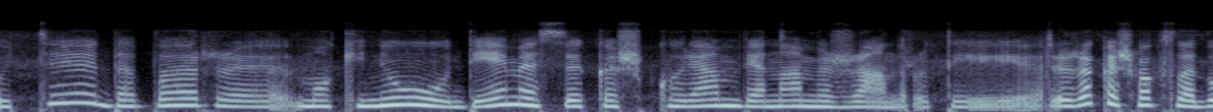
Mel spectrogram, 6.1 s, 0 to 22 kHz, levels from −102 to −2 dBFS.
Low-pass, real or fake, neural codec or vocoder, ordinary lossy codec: 7.2 kHz; real; none; Opus, 16 kbps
